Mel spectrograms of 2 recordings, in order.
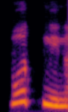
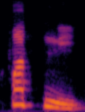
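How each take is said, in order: First: The word is said with Bengali-style vowels. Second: The word is said with Sanskrit-style vowels. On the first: The speaker calls it wrong. "পত্নী না" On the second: The speaker calls it right. "সংস্কৃত যখন আমরা বলবো"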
